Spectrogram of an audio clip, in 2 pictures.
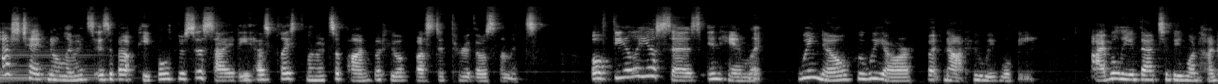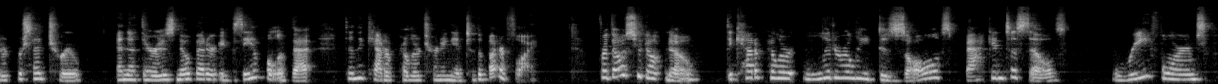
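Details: Adult female speaker; normal speech.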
